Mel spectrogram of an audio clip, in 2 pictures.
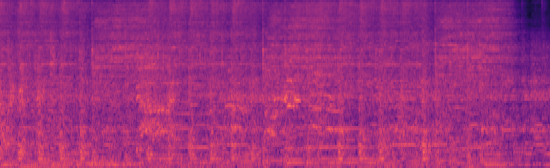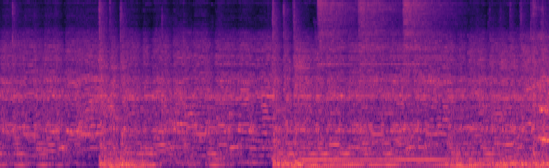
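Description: Live hardcore punk band playing loud, with distorted electric guitar, bass and drum kit. About halfway through, the cymbals drop out and the band plays a sparse stop-start passage for about four seconds, then the full band comes back in.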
